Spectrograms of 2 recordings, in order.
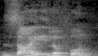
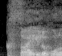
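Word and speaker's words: xylophone: ಇಲ್ಲಿ x ಅಂತ ಇದೆ ಇದನ್ನ z ಉಚ್ಚಾರಣೆ z ಉಚ್ಚಾರಣೆ ಏನು ಸೋ ಇದು ಜೈಲಫೋನ್ ಜೈಲಫೋನ್ ಅಂದ್ರೆ ಈಗ ಇಲ್ಲಿ x ಅಲ್ಲಿ ಸ್ಟಾರ್ಟಿಂಗ್ ಅಲ್ಲಿ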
